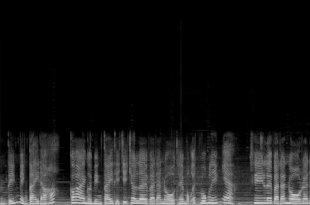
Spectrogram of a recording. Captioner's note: local language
